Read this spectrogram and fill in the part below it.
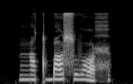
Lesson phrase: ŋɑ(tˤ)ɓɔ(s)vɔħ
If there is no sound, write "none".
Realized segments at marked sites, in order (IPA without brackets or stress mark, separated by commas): tˤ, s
